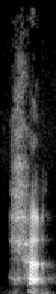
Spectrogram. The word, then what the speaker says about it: ح: So remember the sound is ha, have, not the H sound in the word hot, hard, hall. The sound is like an A sound. Hat, habit, not like hall or hard.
